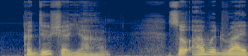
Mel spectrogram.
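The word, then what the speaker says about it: Qahdoosha: For example, Kadusha Yam or Kadusha, which means saint, Q-A-H-D-O-O-S-H-A, saint, Kadusha. You can spell it with 2 U's also. Still, it'll give you the exact same sound.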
